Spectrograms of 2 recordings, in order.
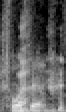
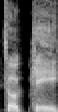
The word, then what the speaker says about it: Torquay: Did I pronounce it right? Torquay? You did not. Sorry. Torquay. So yeah, Torquay's a coastal town, so there's a beach there, but the beach isn't amazing.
